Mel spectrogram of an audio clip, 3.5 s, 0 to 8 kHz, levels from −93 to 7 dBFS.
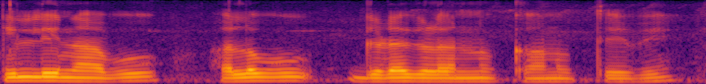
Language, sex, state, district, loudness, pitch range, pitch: Kannada, male, Karnataka, Koppal, -18 LUFS, 115-135 Hz, 120 Hz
